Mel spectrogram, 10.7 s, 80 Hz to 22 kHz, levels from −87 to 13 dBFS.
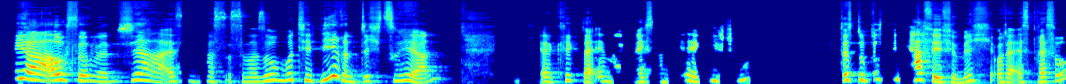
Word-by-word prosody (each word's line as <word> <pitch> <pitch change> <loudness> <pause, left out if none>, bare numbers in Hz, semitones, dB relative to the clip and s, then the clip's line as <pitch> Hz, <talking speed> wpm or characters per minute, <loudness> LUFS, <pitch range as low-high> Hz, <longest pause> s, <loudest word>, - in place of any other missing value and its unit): Ja, 295 -8 +8
auch 275 +1 +6
so, 260 -3 0
Mensch. 215 0 -4
Ja, 275 -6 0
also, 210 +1 -4 0.2
das 220 0 -9
ist 215 0 -13
immer 205 0 -7
so 260 +6 -2
motivierend, 270 - +2
dich 220 0 -7
zu 250 - -4
hören. 255 - -1 1.0
Äh, 205 0 -4
kriege 260 +5 -6
da 200 - +3
immer 220 0 -7 0.2
gleich 200 +1 -3
so 195 - -8
'n - - -11
Energieschub. 255 +4 -4 0.9
Das 275 +1 +3
du 280 +1 -1
bist 305 +4 -8
wie 310 0 -6
Kaffee 290 -7 +7
für 195 0 -6
mich 230 +10 -7
oder 195 -1 -2
Espresso. 205 - -3
245 Hz, 175 wpm, -22 LUFS, 205-275 Hz, 1.0 s, Ja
